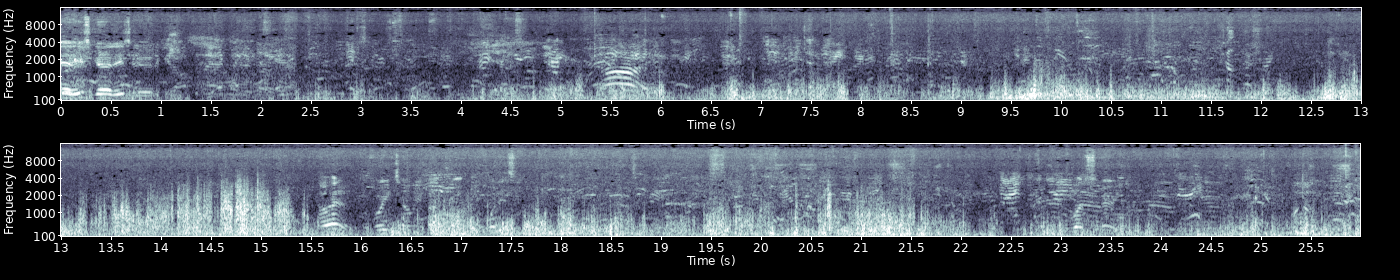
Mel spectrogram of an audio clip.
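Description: Several men and children talk and call out nearby outdoors.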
